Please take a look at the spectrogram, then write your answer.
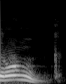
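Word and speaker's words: wrong: لانهم ما بيقدرونيش دي رونج والدبلو ما بتنطقش دبليو ار او ان جي ما بتنطقش الدب الصح ايه ان مرتبك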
